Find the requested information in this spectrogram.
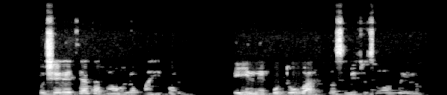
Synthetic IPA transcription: o˨ʃe˨˦ɾe˦ti˦a˦ka˦˨ta˨˦w̃ɔ̃˧ɔ˧lɔ˦˨k͡pã˨˦jĩ˦˨kɔ̃˧˨mũ˨ | e˨ji˨˦nĩ˧k͡po˨to˨˦wa˦˨lɔ˧˦sĩ˧bi˦tu˦˨sĩ˨w̃ɔ̃˧˦ɡ͡be˧˨lɔ˧

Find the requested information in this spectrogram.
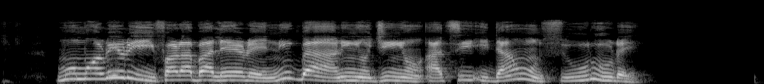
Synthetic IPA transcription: mo˧mɔ̃˧ɾi˦ɾi˦˨i˨fa˧ɾa˧ba˧lɛ˨˦ɾɛ˨nĩ˨˦ɡ͡ba˦˨a˨ɾ̃ĩ˧j̃ɔ̃˨d͡ʒĩ˧j̃ɔ̃˨ʔa˨ti˧i˨da˨˦wũ˦˨su˨˦ɾu˦˨ɾɛ˨

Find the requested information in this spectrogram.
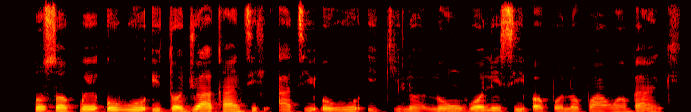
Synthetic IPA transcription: o˦sɔ˧k͡pe˦ʔo˧wo˧ʔi˨tɔ˨d͡ʒu˨˦a˦˨kã˨˦n̩˦ti˦˨a˨tʰi˧ʔo˧wo˦i˨kʰi˨lɔ˨lo˨˦n̩˦wɔ˧le˦si˦ʔɔ˦˨k͡pɔ˨lɔ˧k͡pɔ˨a˨w̃ɔ̃˧ba˦ŋ˦k

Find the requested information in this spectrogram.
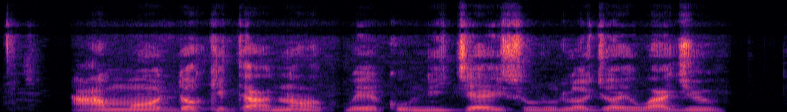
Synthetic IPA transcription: a˨mɔ̃˧dɔ˦ki˦ta˦˨nãː˦˨k͡pe˨˦ko˦˨nĩ˨˦d͡ʒɛ˦i˦˨so˨ɾu˨˦lɔ˦d͡ʒɔ˦i˨wa˦d͡ʒu˦

